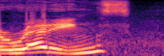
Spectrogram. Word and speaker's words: Redding: and talk to the reddings it's spelled reading but it's the reddings here at jill's chicken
